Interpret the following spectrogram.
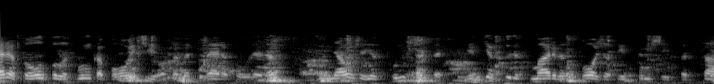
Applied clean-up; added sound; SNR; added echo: classical method log-MMSE.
